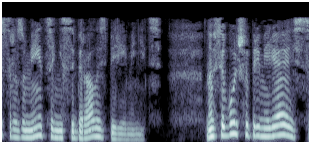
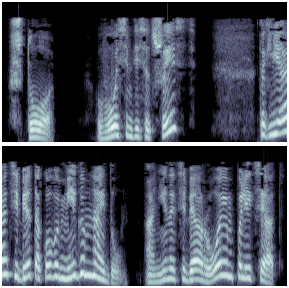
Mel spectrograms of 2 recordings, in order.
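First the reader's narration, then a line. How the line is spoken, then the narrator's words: Laughing. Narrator (Russian): рассмеялся Бикс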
